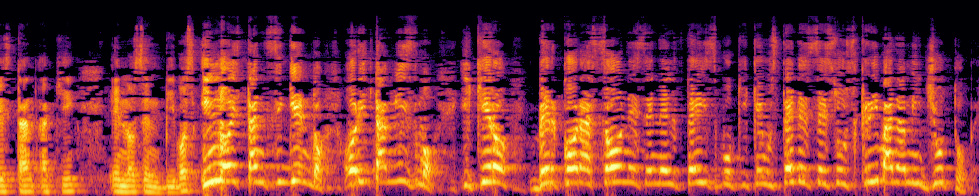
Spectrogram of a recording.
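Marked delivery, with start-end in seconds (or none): 2.0-9.8 high, loud hype shout; loud high livestream hype; excited shout. Real, not acted. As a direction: yell at the viewers to subscribe. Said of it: "demanding follows".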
